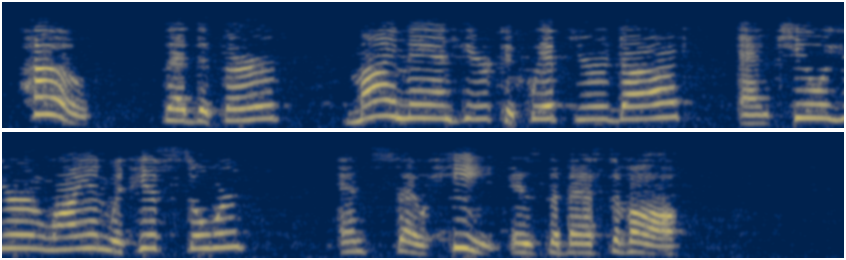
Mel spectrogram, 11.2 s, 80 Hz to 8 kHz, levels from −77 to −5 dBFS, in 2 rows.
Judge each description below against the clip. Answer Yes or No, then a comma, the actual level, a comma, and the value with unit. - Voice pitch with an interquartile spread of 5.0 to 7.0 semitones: No, average, 4.3 semitones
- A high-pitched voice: Yes, very high, 295 Hz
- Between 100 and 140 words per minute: Yes, slow, 135 wpm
